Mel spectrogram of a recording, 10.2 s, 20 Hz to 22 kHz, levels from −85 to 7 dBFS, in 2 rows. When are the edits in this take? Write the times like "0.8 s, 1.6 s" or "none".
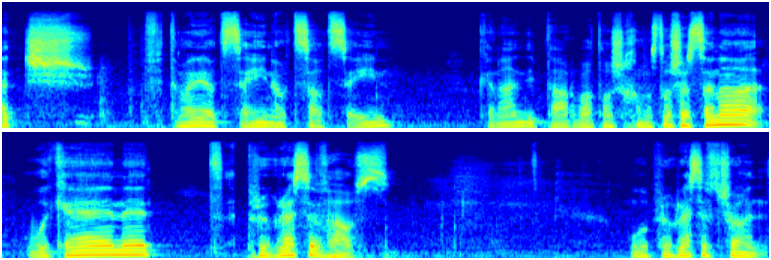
3.0 s, 5.2 s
